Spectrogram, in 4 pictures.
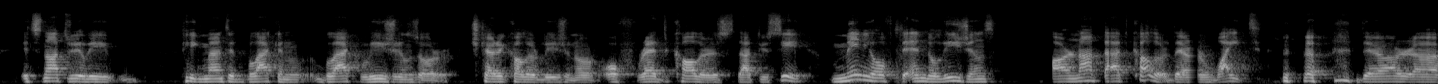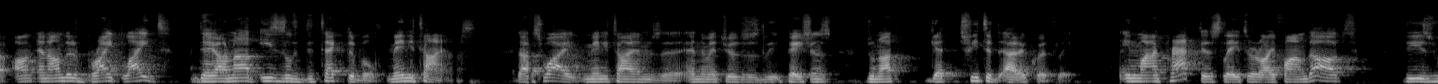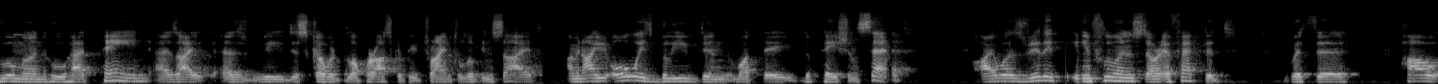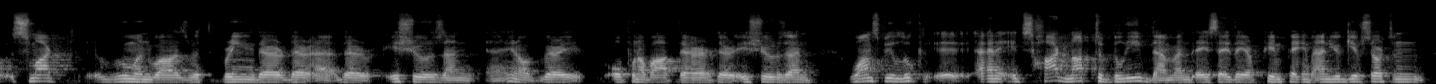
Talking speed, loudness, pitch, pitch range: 150 wpm, -27 LUFS, 125 Hz, 115-145 Hz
